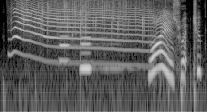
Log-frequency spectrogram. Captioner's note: cries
